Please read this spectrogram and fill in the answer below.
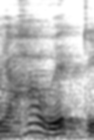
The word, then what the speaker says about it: ヤハウェ: それをヘブライ語ではヤハウェっていう発音になるわけですね、でそれを間違って翻訳したからエホバっていう発音になったわけですけども、元来はこれヤハウェと発音すべきなんですね。だからといって旧約聖書、明治時代にこれ翻訳した人ってエホバって翻訳してますけど、まあ、それが間違いだと、まあこうヤハウェという本来は読むべきところをエホバというふうにまあ読んでしまったんだというふうに、まあ理解すればいいだけですね。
